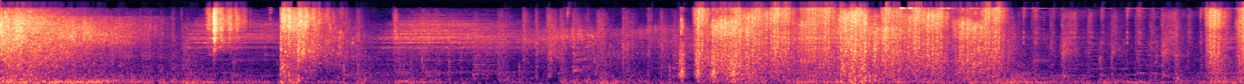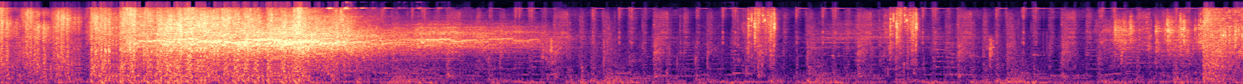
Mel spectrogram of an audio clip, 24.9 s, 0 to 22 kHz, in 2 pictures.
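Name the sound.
grenade explosion and gunfire in video game Resident Evil 0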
